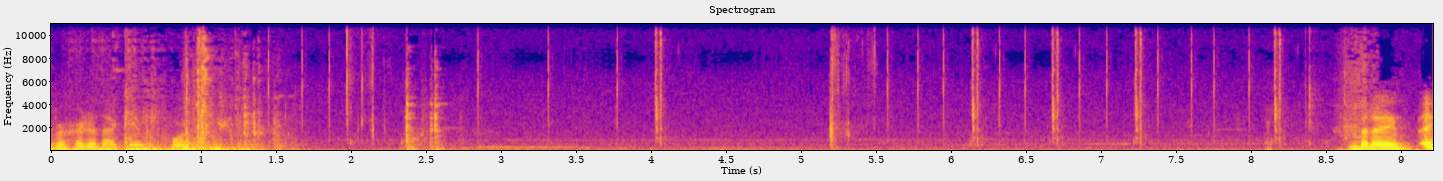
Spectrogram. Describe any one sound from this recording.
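Short electronic menu ticks click quickly one after another.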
